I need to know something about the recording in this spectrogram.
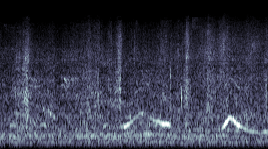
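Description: Dry leaves rustle as monkeys move on the ground.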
